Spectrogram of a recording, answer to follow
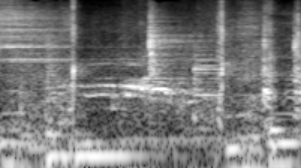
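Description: A blues band playing live: a drum kit keeps a steady beat of about two hits a second over electric bass notes.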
